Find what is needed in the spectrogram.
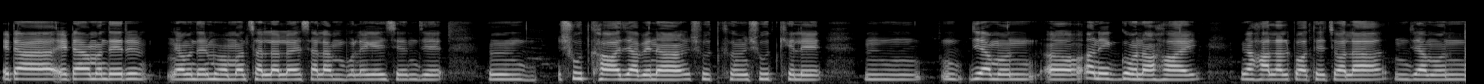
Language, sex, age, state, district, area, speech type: Bengali, female, 18-30, West Bengal, Hooghly, urban, spontaneous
